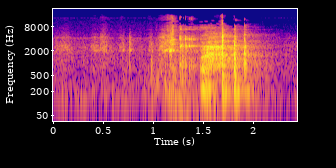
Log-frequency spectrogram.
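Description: Norton Commando's twin cylinder barrel being lifted off the pistons and studs: a quiet start, then metal clinking and clattering from about a second in, loudest near the end as the barrel comes clear.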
